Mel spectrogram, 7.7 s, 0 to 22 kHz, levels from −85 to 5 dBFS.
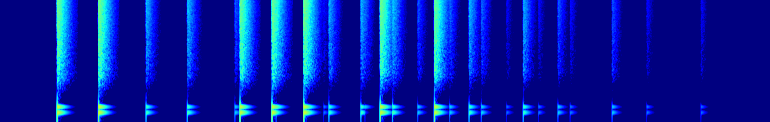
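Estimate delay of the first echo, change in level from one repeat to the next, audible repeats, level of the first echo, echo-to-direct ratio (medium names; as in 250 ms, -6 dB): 888 ms, -8.0 dB, 3, -16.0 dB, -15.5 dB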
